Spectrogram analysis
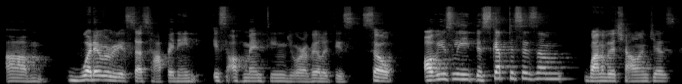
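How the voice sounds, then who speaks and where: A woman's voice: low-pitched, animated, fairly quick, fairly bright tone. A woman hosting a livestream, a native Spanish speaker with a Spanish accent, talking in an enthusiastic, chatty way full of fillers. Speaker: livestream host. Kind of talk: casual livestream conversation.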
